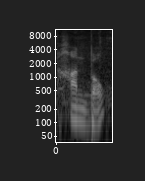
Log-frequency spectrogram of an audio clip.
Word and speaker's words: hanbok: looked it up and even though it's spell hanbok I think it's spell Han I think it's said to be Hano dealers wearing the traditional Hano the K is silent there are some Indian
